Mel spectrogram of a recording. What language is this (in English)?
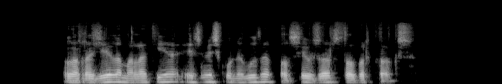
Catalan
